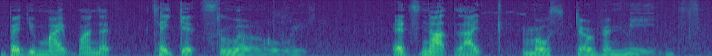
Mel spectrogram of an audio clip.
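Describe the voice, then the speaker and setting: A man's voice: mid-range voice, animated, takes it slowly, fairly bright tone. Man playing a hearty dwarf innkeeper. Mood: friendly. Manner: hearty, calls guests "lad". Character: friendly male dwarf innkeeper brewing his own mead.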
